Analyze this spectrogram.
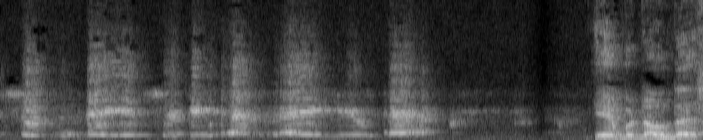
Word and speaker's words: faux: It's pronounced faux.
